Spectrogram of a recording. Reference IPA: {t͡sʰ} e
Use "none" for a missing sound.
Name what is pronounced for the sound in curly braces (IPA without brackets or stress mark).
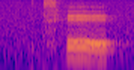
t͡sʰ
